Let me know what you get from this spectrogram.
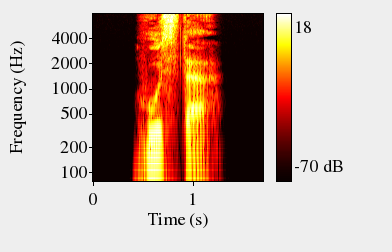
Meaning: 1. A single instance of coughing 2. One who coughs; a cougher (male or unspecified gender)
- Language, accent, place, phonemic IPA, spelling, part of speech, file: German, Germany, Berlin, /ˈhuːstɐ/, Huster, noun, De-Huster.ogg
